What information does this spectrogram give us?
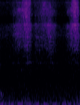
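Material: Nothing is struck.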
